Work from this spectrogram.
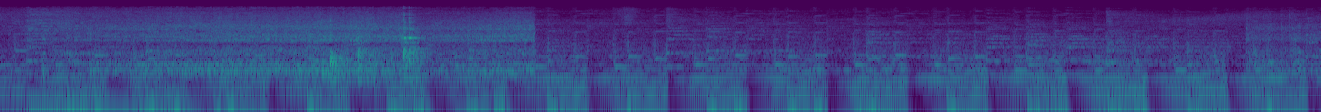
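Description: Tomatoes hit a hot pan for a millet vegetable pulav, crackling in a loud steady sizzle while a spoon scrapes and stirs in repeated rhythmic strokes; the hiss drops sharply partway through as the moisture cools the pan, and stirring continues.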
